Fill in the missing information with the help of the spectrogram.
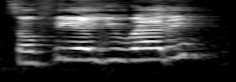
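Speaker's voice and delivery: loud, high call across the house. Real, not acted. Mom calling out to her daughter outside, loud and high. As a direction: call your daughter to come in.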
